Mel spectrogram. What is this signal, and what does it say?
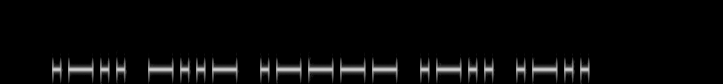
Morse code, heard as a keyed tone, about 15 wpm, 700 Hz. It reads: LX1LL
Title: DXCC-100 Call Signs - 5 Characters - Repeated 2x - 15wpm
